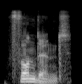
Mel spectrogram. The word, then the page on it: fondant: British English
